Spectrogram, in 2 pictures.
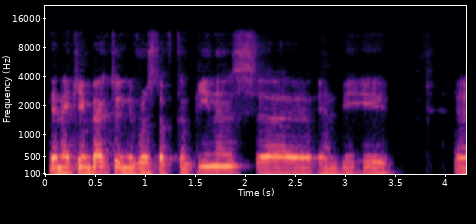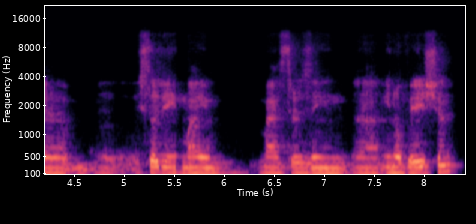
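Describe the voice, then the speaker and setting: A man's voice: mid-range voice, level tone, a little slow, vocal fry, a little mellow. A middle-aged man introducing himself on a video call, earnest with frequent fillers. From Brazil. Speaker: chemist and consultant, course participant.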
